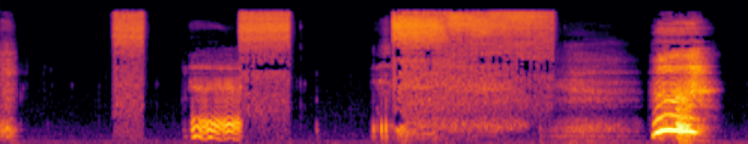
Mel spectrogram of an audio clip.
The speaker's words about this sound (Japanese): マスクをつけて。男の匂い消しのスプレーで。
